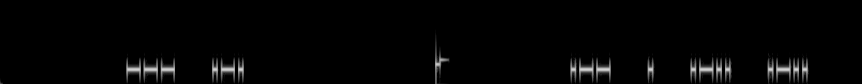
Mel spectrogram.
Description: Morse code, heard as a keyed tone, about 28 wpm, spaced as for 16 wpm, 700 Hz. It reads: OR WELL
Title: 3x Character Spacing - Top 200 Words - 28wpm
